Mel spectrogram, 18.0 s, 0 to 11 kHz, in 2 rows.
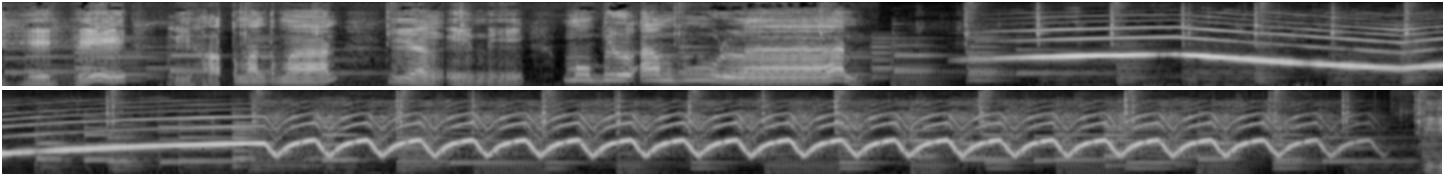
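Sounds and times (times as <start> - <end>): background music with steady beat: 0.0 - 18.0
electronic ambulance siren: 6.0 - 17.7.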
